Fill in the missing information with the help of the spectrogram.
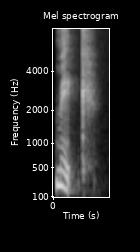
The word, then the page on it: mick: British English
